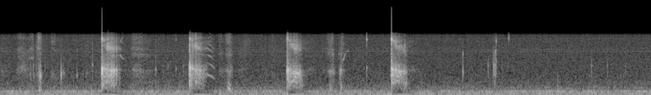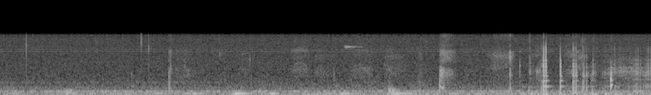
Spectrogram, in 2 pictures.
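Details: A child, who had a cough, gives four short, sharp coughs about a second apart, then quieter throat sounds.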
